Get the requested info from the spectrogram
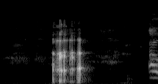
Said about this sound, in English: I can't do it. I burp.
